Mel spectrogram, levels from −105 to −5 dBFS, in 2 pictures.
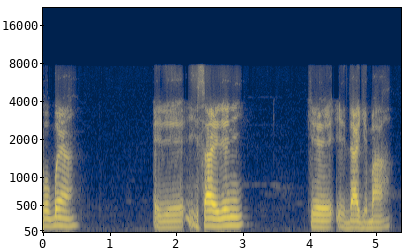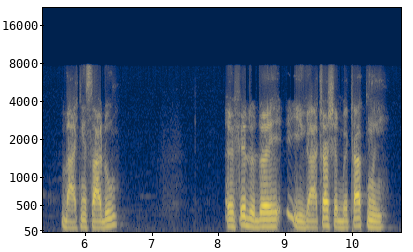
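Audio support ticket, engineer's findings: Speech, throughout. Top end gone above 7.7 kHz; remaining highs breathy and grainy. Likely Bluetooth LC3 compression: starved encoder zeroing upper bands and filling them with noise, heavy damage fitting roughly 24 kbps with 7.5 ms frames. Unlike a plain low-pass, the band below the cutoff carries synthetic noise grain rather than clean, dull rolloff.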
